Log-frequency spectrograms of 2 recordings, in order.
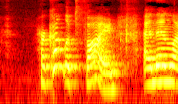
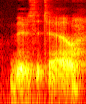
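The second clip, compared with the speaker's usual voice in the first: "Versatile." whispered again softly to herself; soft whispered "Versatile." checking the word; whispered repeat; 6 dB quieter than usual. Shown as a demonstration.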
